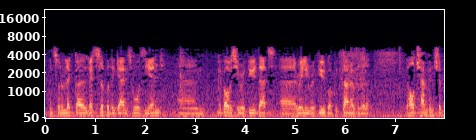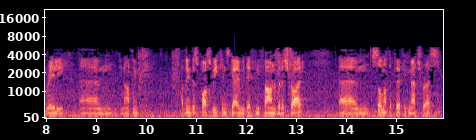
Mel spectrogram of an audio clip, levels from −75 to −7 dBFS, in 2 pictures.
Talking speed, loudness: 210 wpm, -19 LUFS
